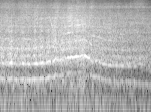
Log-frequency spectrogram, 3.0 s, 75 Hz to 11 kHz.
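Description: The motor of a 24-inch RC hybrid stepped-hull boat runs at high revs, a steady buzzing whine that rises in pitch and then fades slightly as the boat moves off.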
